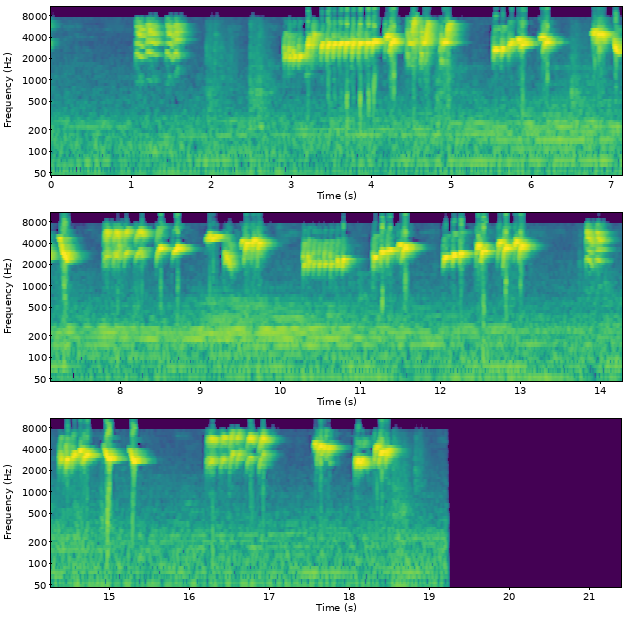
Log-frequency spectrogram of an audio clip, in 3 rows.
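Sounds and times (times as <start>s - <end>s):
bird singing lively high chirped phrases: 1.1s - 1.9s, 3.0s - 18.8s.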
